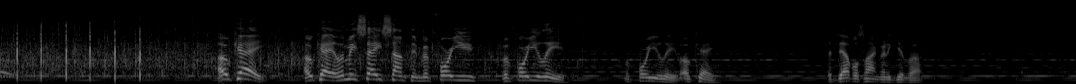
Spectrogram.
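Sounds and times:
church congregation clapping together in rhythm: 0.0 - 6.3
speech: 2.2 - 7.3, 8.3 - 9.3.

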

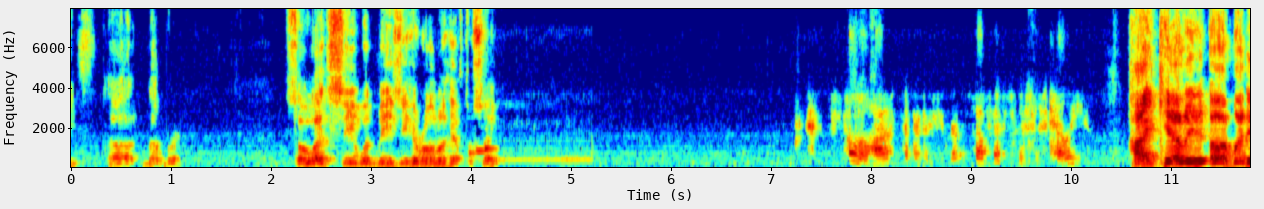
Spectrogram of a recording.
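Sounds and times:
speech: 0.0 - 1.1, 2.2 - 4.4, 10.7 - 11.7
telephone ringing: 4.0 - 5.2.

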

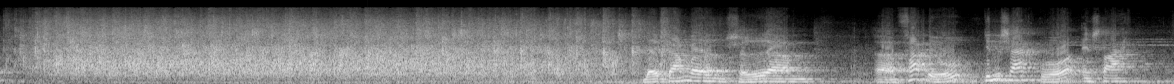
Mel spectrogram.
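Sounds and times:
audience applause: 0.0 - 6.9
speech: 6.4 - 8.2, 8.8 - 11.7.

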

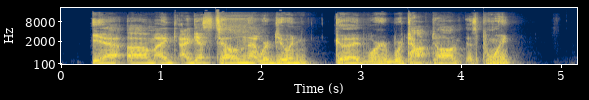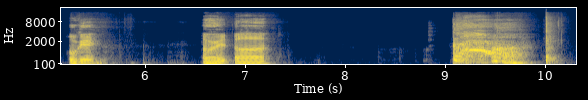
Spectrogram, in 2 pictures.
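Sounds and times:
speech: 0.3 - 4.6, 5.2 - 5.6, 6.6 - 7.3, 9.1 - 9.8
person sneezing: 9.0 - 10.0.

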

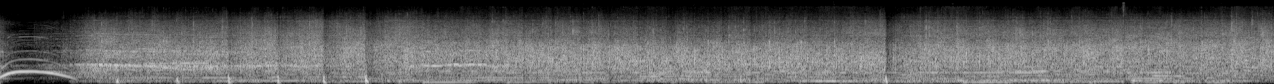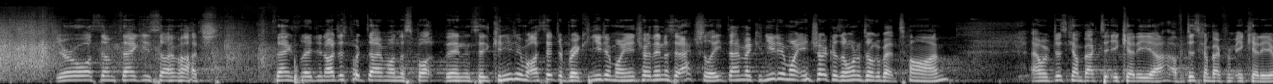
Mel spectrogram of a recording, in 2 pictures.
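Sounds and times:
audience applause and standing ovation: 0.0 - 15.6
speech: 13.6 - 25.4.

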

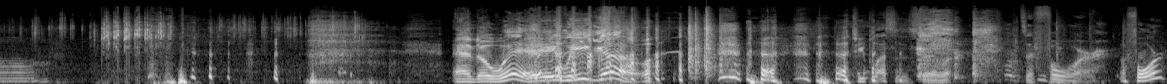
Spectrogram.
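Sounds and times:
dice being rolled: 0.2 - 3.7
speech: 1.5 - 1.9, 4.6 - 6.6, 7.6 - 11.6
laughter: 1.7 - 3.8, 5.2 - 9.2.

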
